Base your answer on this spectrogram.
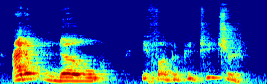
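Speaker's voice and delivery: words coming through tears, crying. Speaking about not knowing whether one was a good teacher, crying while speaking. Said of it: "I was just crying when I said it".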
